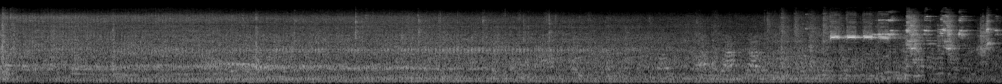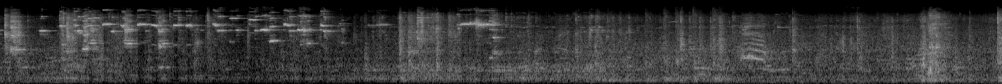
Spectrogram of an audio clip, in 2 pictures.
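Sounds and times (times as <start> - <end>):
faint voices: 0.0 - 13.6, 14.8 - 19.8
street ambience: 0.0 - 20.0.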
